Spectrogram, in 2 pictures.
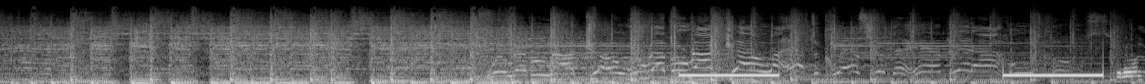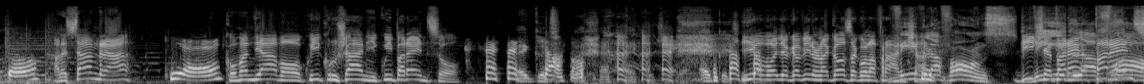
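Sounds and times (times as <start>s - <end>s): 
loud busy music: 0.0s - 13.0s
telephone ringback tones from an outgoing call: 6.8s - 7.9s, 10.0s - 11.1s
speech: 11.2s - 22.8s
laughter: 16.8s - 19.2s.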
